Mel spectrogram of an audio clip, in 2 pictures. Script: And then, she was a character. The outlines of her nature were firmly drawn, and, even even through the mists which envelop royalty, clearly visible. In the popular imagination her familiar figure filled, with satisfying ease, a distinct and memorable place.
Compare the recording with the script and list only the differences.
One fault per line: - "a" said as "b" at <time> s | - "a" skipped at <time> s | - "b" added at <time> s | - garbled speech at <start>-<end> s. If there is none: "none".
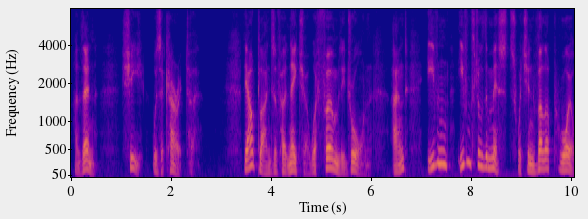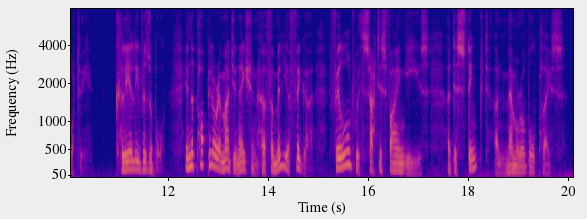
none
